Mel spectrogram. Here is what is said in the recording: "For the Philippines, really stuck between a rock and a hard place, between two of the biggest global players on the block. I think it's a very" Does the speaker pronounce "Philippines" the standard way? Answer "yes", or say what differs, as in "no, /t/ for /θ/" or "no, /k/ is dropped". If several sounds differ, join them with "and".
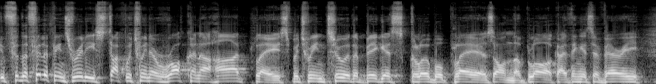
yes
